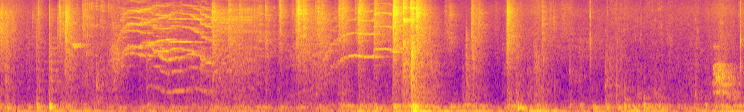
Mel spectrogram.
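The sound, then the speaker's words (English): A door creaks open to let a pet outside, with a drawn-out, wavering high squeak from its hinges, then squeaks briefly again before a solid knock, over a low background rumble. “Basil, did you need to go outside? Come on. Sorry for the squeak.”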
